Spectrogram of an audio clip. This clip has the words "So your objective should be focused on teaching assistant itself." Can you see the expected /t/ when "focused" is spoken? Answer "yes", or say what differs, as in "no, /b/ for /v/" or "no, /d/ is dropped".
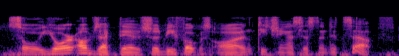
yes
